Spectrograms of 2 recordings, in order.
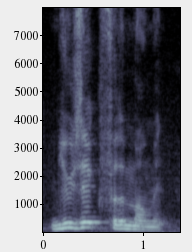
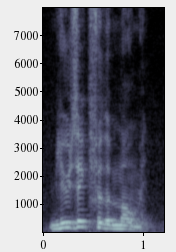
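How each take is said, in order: The two takes are said the same way.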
